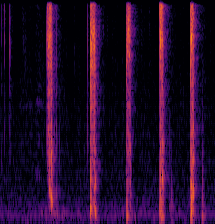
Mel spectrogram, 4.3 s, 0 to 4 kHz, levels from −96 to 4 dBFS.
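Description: From 0.03 to 0.93 s and again from 1.15 to 1.77 s, brief stretches sink by up to about 17 dB and 16 dB: sound cut by the noise suppressor, which mistook it for noise.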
